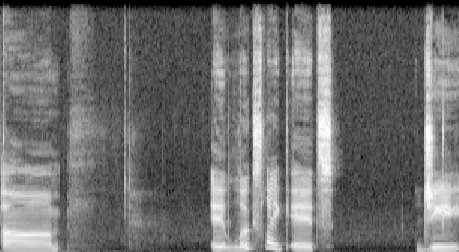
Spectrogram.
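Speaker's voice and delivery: stammering speech. Looking up the gold symbol on Tradeovate, stuttering. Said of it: "I'm stuttering".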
